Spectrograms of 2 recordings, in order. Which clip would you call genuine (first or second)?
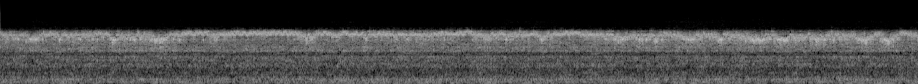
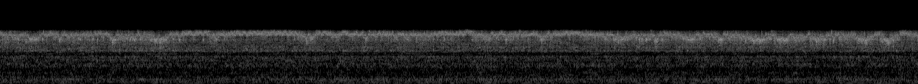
first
